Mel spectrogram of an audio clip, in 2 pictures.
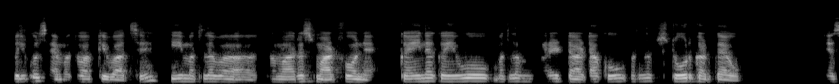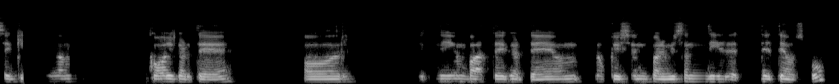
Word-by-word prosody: बिल्कुल 135 +4 +1
सहमत 120 -7 -4
हूँ 130 - +1
आपकी 125 0 0
बात 115 - +2
से, - - -3
कि 155 -7 -2
मतलब 135 -1 -1
अ, 115 -3 0 0.2
हमारा 120 +2 +1
स्मार्टफ़ोन 125 -1 +3
है, 105 - -3 0.3
कहीं 135 +1 +2
न 150 0 +3
कहीं 135 -1 +3
वो 150 0 +4
मतलब 145 0 -3
हमारे 135 +1 -4
डाटा 125 +1 +3
को 140 +2 +2
मतलब 145 +2 -5
स्टोर 145 +1 +4
करता 120 -1 0
है 110 - +3
वो। 95 -1 -2 0.8
जैसे 130 +1 -1
कि 125 - -5 0.3
हम, 135 0 -2 0.8
कॉल 135 0 +4
करते 125 -2 +1
हैं 125 +4 -2 0.8
और 125 0 +2 0.8
जितनी 135 0 -3
हम 135 -1 -3
बातें 125 +1 +3
करते 125 -2 -1
हैं 120 +1 +2
हम 125 +1 -2 0.3
लोकेशन 130 0 -1
परमिशन 125 +1 +3
दी 130 0 +1
दे - - +1 0.3
देते 130 0 +2
हैं 120 - +3
उसको। 115 - -2
130 Hz, 160 wpm, -24 LUFS, 120-135 Hz, 0.8 s, वो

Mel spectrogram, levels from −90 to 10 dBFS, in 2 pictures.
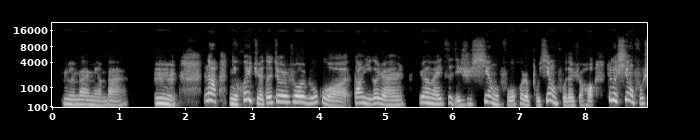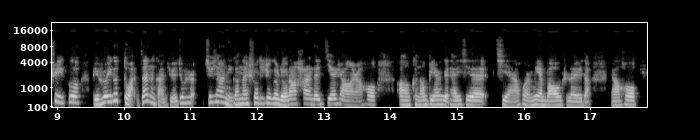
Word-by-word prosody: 明 190 -3 -2
白 185 -1 -1
明 160 -3 -5
白， 160 +2 -4 0.4
嗯。 210 -4 +3 0.4
那 315 0 +4 0.2
你 200 -3 +3
会 345 - +2
觉 210 -8 +1
得 240 +5 +5
就 280 +1 +3
是 265 -1 +3
说， 265 -1 +7
如 230 0 -1
果 165 - 0
当 235 0 +1
一 205 -4 -1
个 220 +2 +1
人 175 -1 -1 0.2
认 245 -2 +1
为 200 -1 +1
自 240 +2 -7
己 160 - -1
是 185 +4 -6
幸 210 0 -1
福 165 -1 -4
或 195 +3 -4
者 170 - +4
不 150 - -6
幸 280 - 0
福 155 -6 -5
的 155 0 +1
时 155 - -7
候， - - 0 0.2
这 350 - -1
个 340 - +5
幸 315 0 +1
福 215 -2 -3
是 255 +7 -1
一 255 - -1
个， 260 0 +3 0.2
比 180 - -1
如 185 - +1
说 260 - +7
一 265 - +5
个 330 - +3
短 315 - +2
暂 290 +3 +2
的 250 - -2
感 130 - -3
觉， 145 0 -2
就 235 - -1
是 240 - -3
就 260 - -3
像 260 -4 0
你 170 - -3
刚 190 +3 -1
才 205 +1 +1
说 225 +2 -2
的 215 - -5
这 225 +1 +2
个 210 -1 +2
流 170 -4 +5
浪 195 +3 +2
汉 205 -2 -1
在 190 0 +1
街 200 +1 -1
上， 160 -5 -1
然 150 0 -4
后 175 0 0 0.3
呃， 170 0 +1
可 175 - -8
能 165 +1 0
别 175 0 +1
人 180 0 -1
给 - - +3
他 165 0 -1
一 170 - -2
些 165 -2 +2
钱 150 -3 -2
或 185 0 -2
者 150 - -3
面 170 0 +1
包 160 0 +4
之 165 -2 -8
类 145 -1 0
的， - - -3 0.3
然 155 0 -1
后， 170 -1 +2
190 Hz, 300 characters per minute, -20 LUFS, 165-235 Hz, 0.4 s, 说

